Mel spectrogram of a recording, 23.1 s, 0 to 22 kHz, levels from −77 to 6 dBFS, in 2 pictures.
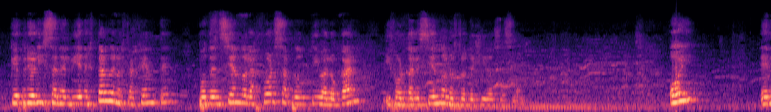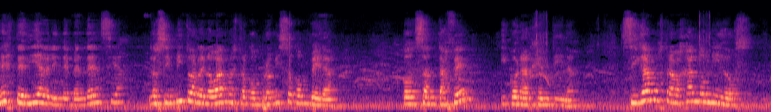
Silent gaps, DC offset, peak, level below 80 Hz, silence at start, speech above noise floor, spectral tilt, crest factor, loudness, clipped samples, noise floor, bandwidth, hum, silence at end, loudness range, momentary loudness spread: none; under 0.1%; 0 dBFS; -46 dBFS; 0 s; 25 dB; -6 dB/octave; 16 dB; -16 LUFS; under 0.1%; -40 dBFS; 14.5 kHz; none; 0 s; 4 LU; 19 LU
